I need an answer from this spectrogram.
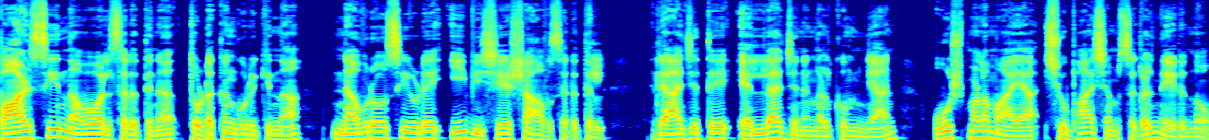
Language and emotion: Malayalam, neutral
